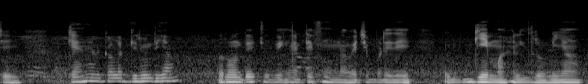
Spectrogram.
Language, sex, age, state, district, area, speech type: Dogri, male, 18-30, Jammu and Kashmir, Kathua, rural, spontaneous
